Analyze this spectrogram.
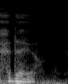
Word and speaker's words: Hideo: Yeah, Hideo.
